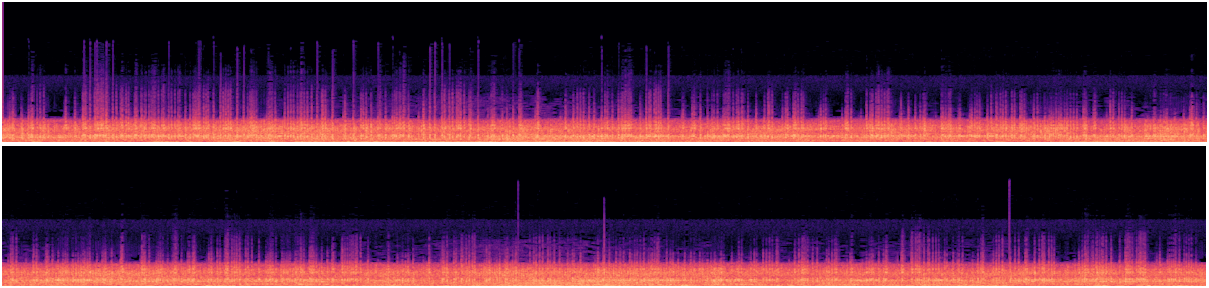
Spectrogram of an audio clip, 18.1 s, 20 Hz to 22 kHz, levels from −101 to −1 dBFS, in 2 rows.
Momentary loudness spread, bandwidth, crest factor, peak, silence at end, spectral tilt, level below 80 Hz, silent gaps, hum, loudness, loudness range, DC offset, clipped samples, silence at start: 2 LU; 5.8 kHz; 16 dB; 0 dBFS; 0 s; -6 dB/octave; -22 dBFS; none; none; -18 LUFS; 1 LU; under 0.1%; under 0.1%; 0 s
